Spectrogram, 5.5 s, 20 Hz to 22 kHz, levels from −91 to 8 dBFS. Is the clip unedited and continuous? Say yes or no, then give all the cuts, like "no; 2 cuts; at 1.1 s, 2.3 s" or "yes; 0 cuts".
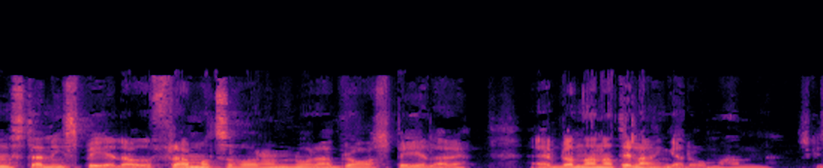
yes; 0 cuts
